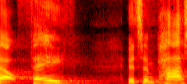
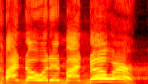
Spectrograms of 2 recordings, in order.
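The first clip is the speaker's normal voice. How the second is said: excited preacher; 6 semitones higher, 5 dB louder than usual. Retold or imitated. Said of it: "preachers get up and get all excited".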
